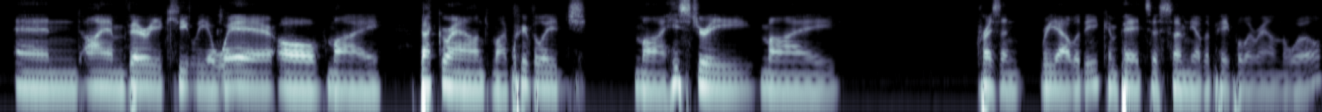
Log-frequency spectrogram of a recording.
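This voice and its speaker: A man speaks at a fairly slow pace in a monotone, flat intonation. The recording is very clean, with a silent background. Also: medium pitch for a man. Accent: Australian. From Australia. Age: 40s. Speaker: journalist. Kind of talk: panel talk.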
